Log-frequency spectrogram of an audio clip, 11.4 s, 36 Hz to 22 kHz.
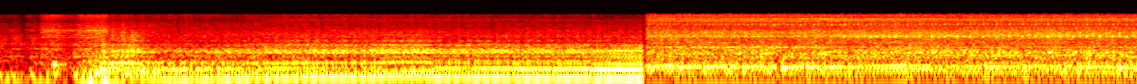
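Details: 2007 BMW with N54 engine at first start after fitting new index 12 injectors and coding them, after sitting; busy, slightly uneven idle with fast light ticking, owner suspects lifter tick until oil pressure builds and a slight misfire.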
